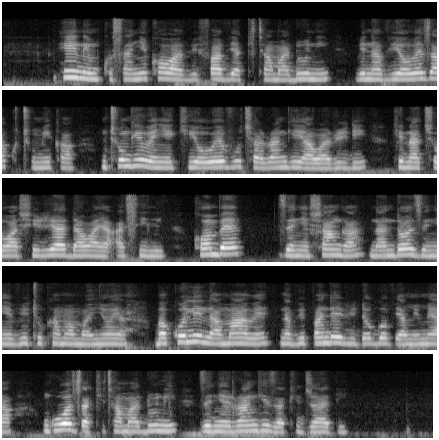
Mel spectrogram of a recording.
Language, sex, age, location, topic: Swahili, female, 18-24, Kisumu, health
